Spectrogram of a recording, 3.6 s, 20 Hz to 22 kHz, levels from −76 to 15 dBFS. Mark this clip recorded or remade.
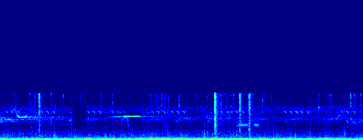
recorded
